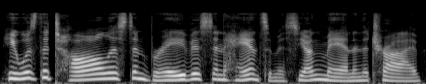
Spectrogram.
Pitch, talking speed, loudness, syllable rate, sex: 210 Hz, 185 wpm, -16 LUFS, 4.3 syllables/s, female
